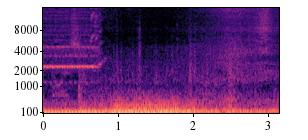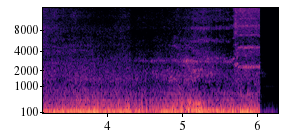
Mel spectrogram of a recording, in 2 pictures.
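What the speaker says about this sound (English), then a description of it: "When I push the clutch in, it makes that noise." A 400-horsepower Trailblazer SS makes a loud, steady low rumble and whir with the clutch pushed in, holding for about six seconds before cutting off abruptly.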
